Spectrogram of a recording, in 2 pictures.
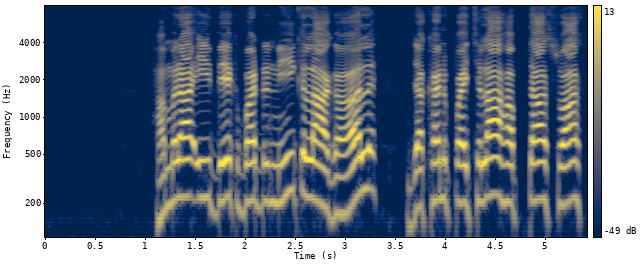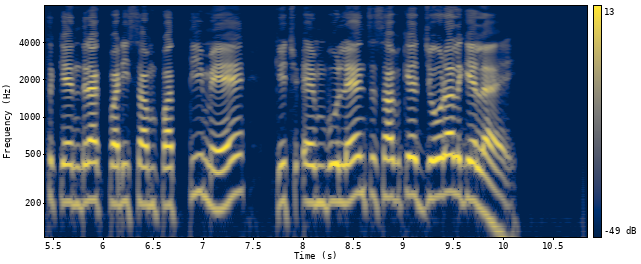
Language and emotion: Maithili, happy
